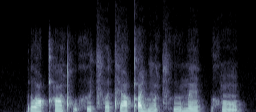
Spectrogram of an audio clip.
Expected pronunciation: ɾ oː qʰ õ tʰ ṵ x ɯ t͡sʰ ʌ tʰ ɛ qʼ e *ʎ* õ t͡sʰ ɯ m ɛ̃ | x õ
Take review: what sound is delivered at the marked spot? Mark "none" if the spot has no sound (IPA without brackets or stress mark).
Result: ʎ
